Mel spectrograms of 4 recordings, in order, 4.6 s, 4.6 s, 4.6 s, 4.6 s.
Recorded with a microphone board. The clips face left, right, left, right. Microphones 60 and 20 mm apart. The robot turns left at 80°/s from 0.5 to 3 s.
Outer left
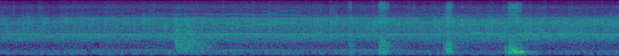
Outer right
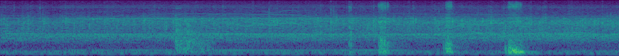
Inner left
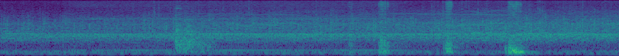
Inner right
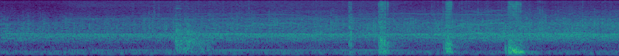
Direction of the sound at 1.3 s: Centre (ahead or behind).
